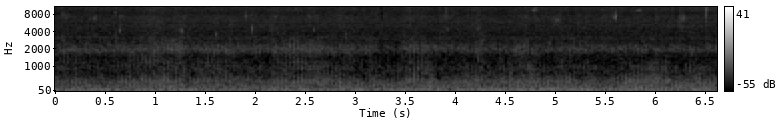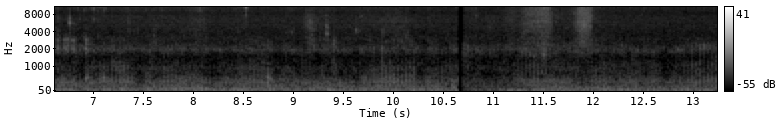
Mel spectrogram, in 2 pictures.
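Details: Purring of Maine Coon cats during nursing, kittens aged 43 days: low continuous rumble throughout, broken by a brief dropout near the end, then a soft higher hiss before the purr resumes.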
